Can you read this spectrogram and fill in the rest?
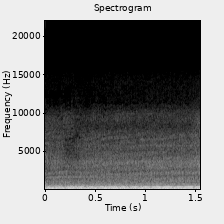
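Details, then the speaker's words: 2JZ-swapped solid-axle 4Runner in the desert, engine hot after earlier coolant boil-over, idling a little over 1,000 RPM (target around 800–900): steady even hum with a firm low drone, no knocks or misses. Still slight hesitation on throttle and occasional injector misfires. Normal running. "sounds good runs good it still got a little hesitation when I whack the throttle but hey whatever we're idling at a little over 1,000 RPM"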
